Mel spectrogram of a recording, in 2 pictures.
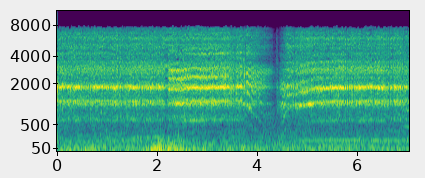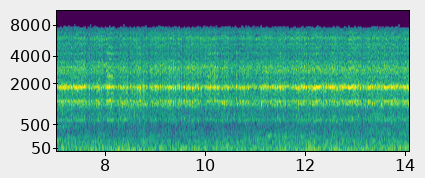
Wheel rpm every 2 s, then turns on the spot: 160, 150, 100, 160, 160, 160, 160.
none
